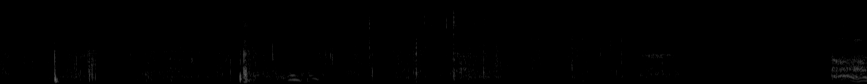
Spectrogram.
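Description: Faint footsteps and brushing through long grass and scrub as people walk, with scattered small snaps and rustles.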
